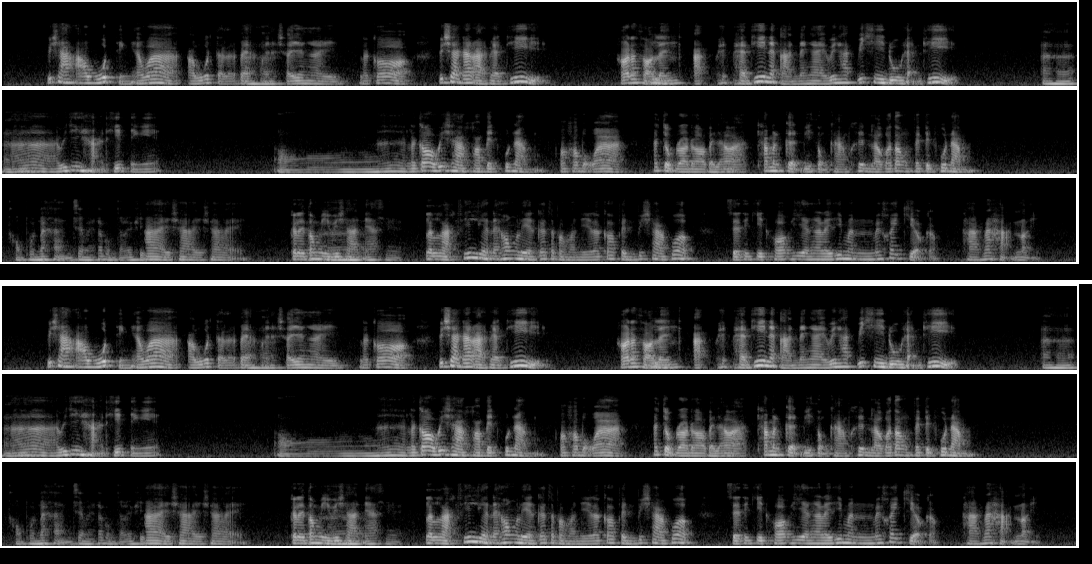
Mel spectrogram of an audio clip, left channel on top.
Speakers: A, on the right (about 40°); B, on the left (about 80°).
A: วิชาอาวุธอย่างเงี้ยว่าอาวุธแต่ละแบบเนี่ยใช้ยังไง
B: อ่าฮะ
A: แล้วก็วิชาการอ่านแผนที่เขาจะสอนเลยอ่ะแผแผนที่เนี่ยอ่านยังไงวิธีวิธีดูแผนที่
B: อือฮึอ่าฮะอ่าฮะ
A: อ่าวิธีหาทิศอย่างงี้
B: อ๋อ
A: อ่าแล้วก็วิชาความเป็นผู้นำเพราะเขาบอกว่าถ้าจบรอดอไปแล้วอ่ะถ้ามันเกิดมีสงครามขึ้นเราก็ต้องไปเป็นผู้นำ
B: อือฮึของพลทหารใช่ไหมถ้าผมจำไม่ผิด
A: ใช่ใช่ใช่ก็เลยต้องมีวิชาเนี้ยหลักๆที่เรียนในห้องเรียนก็จะประมาณนี้แล้วก็เป็นวิชาพวกเศรษฐกิจพอเพียงอะไรที่มันไม่ค่อยเกี่ยวกับทางทหารหน่อย
B: อ่าโอเค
